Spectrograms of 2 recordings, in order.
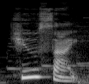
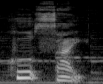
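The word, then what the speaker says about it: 九歳: q and C when expressing age it is pronounced as qai not Cai 9 years old equals qai qai got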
